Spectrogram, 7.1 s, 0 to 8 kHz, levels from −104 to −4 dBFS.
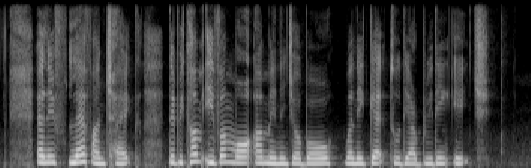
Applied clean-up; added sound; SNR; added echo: none; none; none; none.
